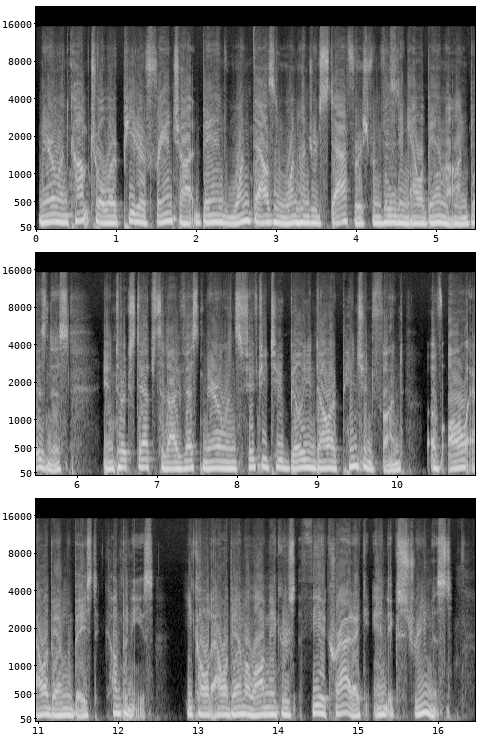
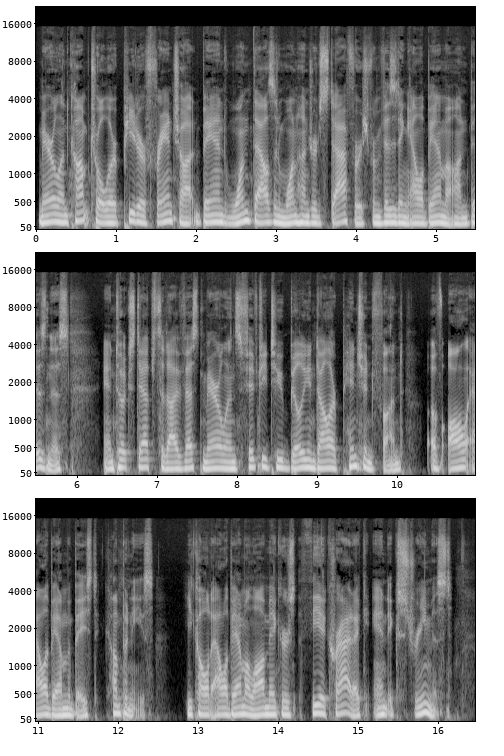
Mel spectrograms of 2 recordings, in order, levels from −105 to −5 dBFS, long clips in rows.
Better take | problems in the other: second | distortion; slight; 25% of the sound clipped

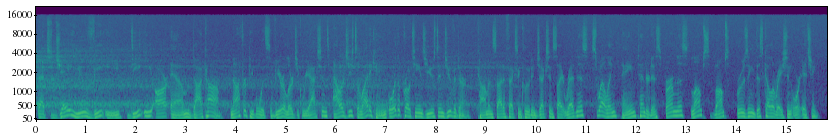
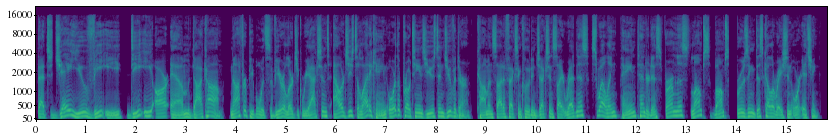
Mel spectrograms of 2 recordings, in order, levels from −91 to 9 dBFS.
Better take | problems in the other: second | hiss; noticeable; throughout; 10 dB below the speech

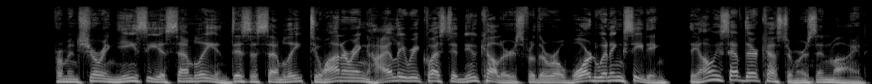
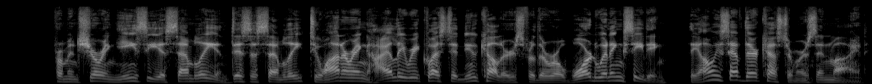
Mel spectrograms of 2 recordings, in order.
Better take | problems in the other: first | thin; very; fading below 750 Hz

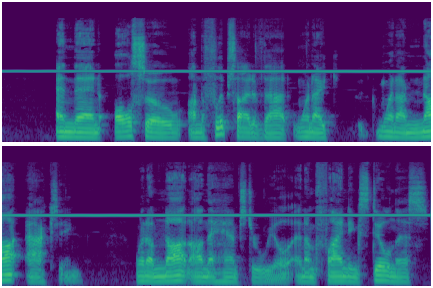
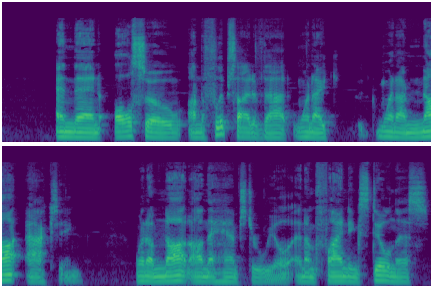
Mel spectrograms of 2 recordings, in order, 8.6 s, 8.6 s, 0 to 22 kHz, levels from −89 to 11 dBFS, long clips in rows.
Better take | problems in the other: second | high-pitched whine; loud; throughout; 3.5 kHz, 8 dB below the speech

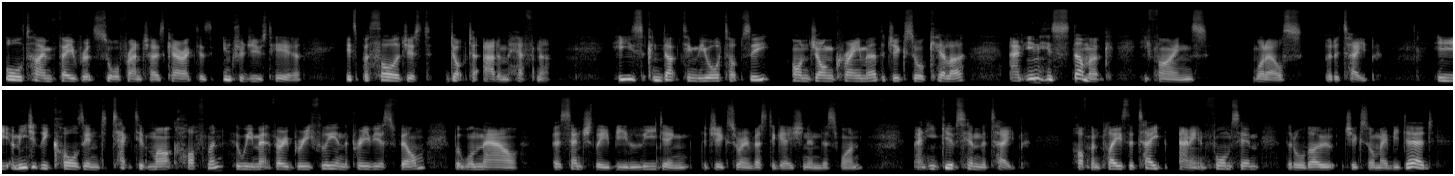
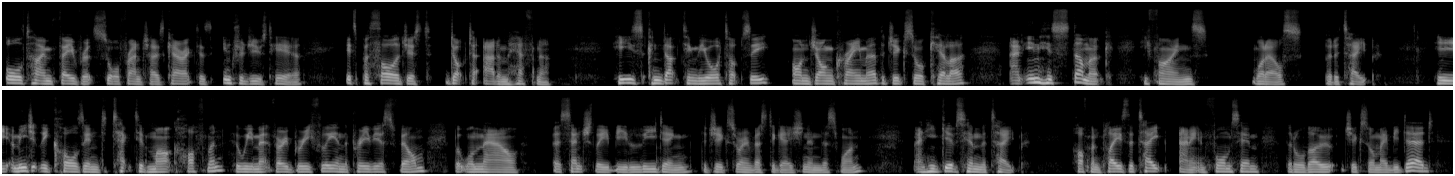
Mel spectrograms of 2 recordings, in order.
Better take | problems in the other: second | thin; very; fading below 300 Hz

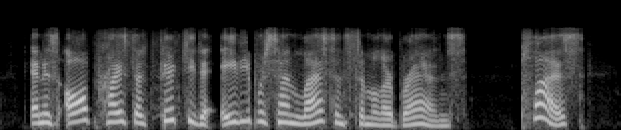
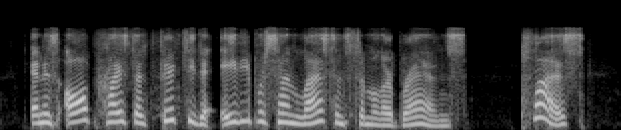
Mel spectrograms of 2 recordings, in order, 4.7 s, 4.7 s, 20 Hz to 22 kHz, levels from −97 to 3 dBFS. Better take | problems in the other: first | garbled, watery; badly; nothing above 7.5 kHz; slightly in the first

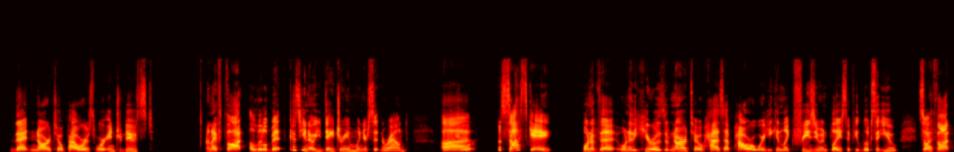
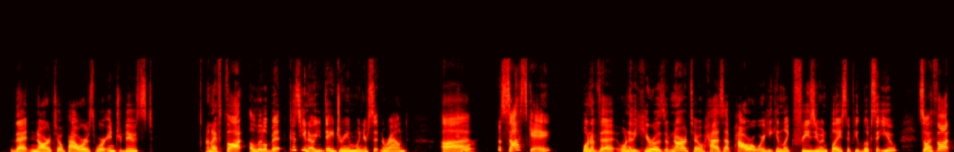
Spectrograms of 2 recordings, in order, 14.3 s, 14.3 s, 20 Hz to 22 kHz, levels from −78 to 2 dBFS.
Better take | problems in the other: second | thin; very; fading below 400 Hz

